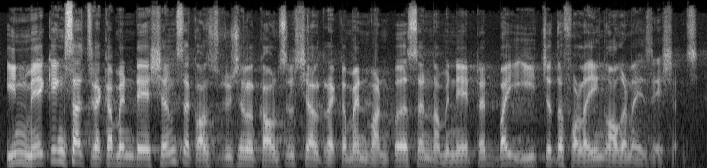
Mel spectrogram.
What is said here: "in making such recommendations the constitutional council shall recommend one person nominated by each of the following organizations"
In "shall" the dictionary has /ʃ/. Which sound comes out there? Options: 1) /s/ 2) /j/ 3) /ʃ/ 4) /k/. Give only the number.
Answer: 3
